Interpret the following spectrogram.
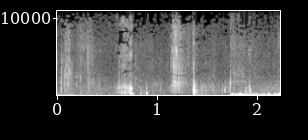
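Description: Footsteps on a dirt path: a few separate, irregular steps, with a low rumble coming in near the end.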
